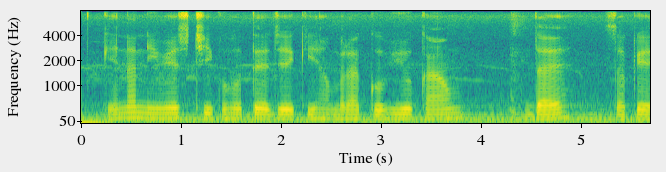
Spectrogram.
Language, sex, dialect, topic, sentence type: Maithili, male, Bajjika, banking, question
